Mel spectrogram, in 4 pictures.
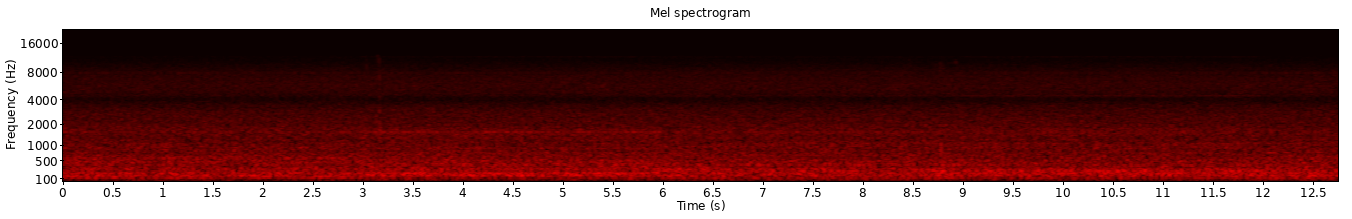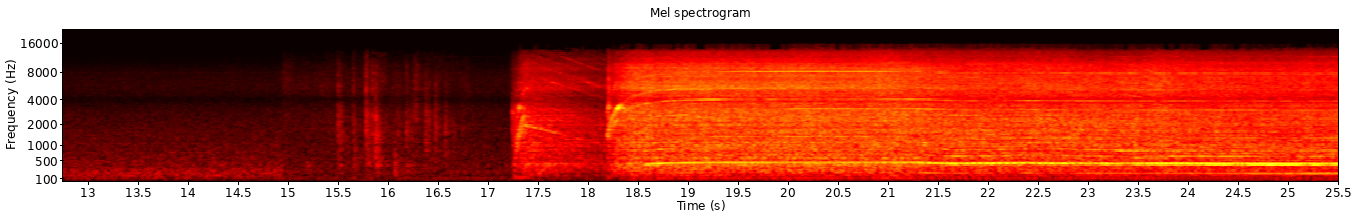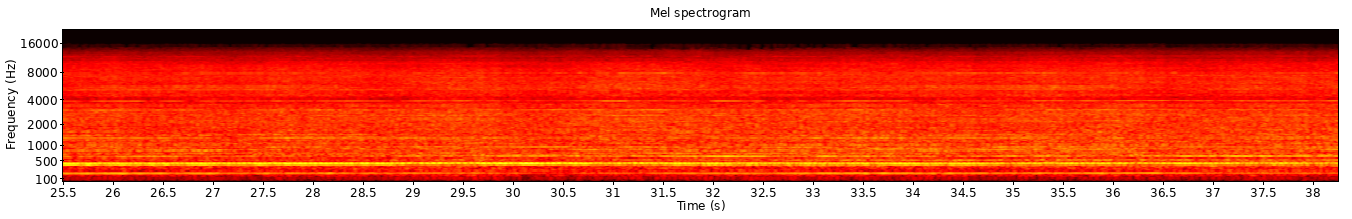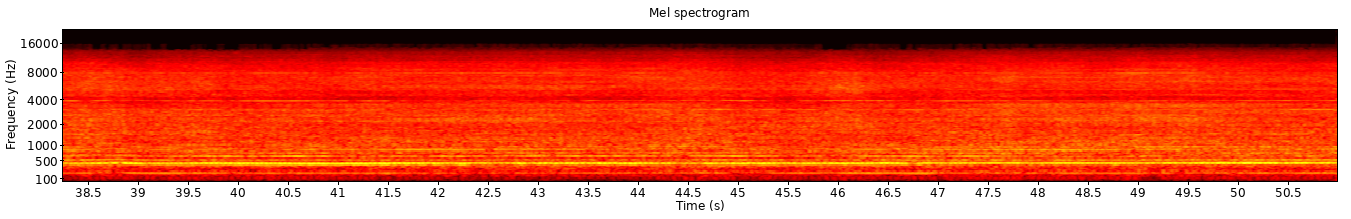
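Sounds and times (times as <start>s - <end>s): vacuum cleaner motor running: 17.2s - 50.9s.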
